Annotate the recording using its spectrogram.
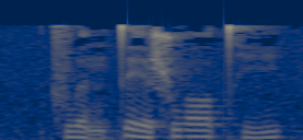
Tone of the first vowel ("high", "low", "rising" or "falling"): low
